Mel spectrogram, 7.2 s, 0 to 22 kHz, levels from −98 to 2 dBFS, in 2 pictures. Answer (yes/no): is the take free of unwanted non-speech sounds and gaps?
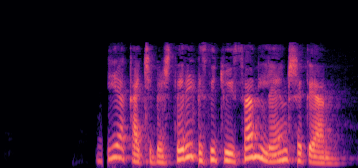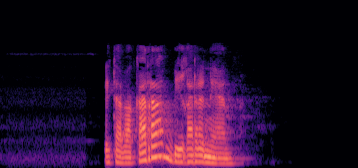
yes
